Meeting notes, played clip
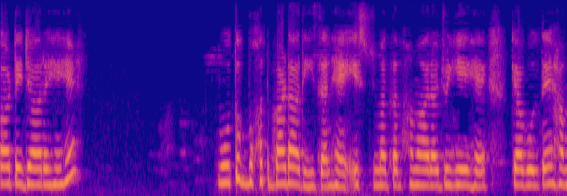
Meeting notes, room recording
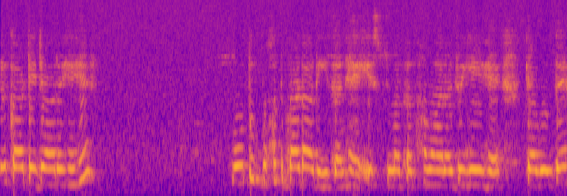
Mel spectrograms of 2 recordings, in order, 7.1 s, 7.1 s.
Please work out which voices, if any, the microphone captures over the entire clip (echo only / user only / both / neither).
echo only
